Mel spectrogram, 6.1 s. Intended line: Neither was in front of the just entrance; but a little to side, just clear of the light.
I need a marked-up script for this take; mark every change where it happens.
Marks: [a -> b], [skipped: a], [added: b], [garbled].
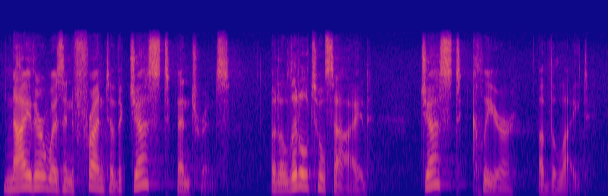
Neither was in front of the just entrance; but a little to side, just clear of the light.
